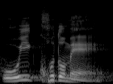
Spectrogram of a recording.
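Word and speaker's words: οἰκοδομή: 그니까 교역을 직분을 세운 이유 성도를 온전하게 하여 봉사의 일을 하게 하며 그리스도의 몸을 세우려 한다.이 세우다라는 개념이이 헬라어로 오이코도메라고 읽어요. 따라해 봅시다. 오이코도메.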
